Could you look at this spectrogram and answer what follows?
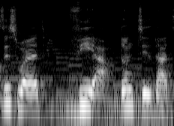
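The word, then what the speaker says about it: zwei: So anywhere you come across w just pronounce it as v. So we have t v i t v i together.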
